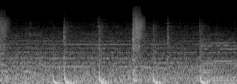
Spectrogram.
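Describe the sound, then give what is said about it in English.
A steady, rumbling roar with rhythmic metallic clacks roughly every half second as the elevated 5 train rattles past overhead over rail joints, above the Hope Line storefront, 30 minutes from Midtown Manhattan. “The Hope Line is run out of a storefront, right underneath the 5 train, which rattles past every few minutes.”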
